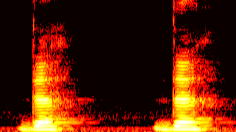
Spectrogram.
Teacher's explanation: The flap T in American English sounds like a soft D sound.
